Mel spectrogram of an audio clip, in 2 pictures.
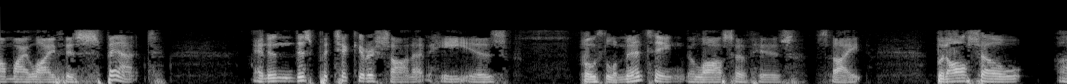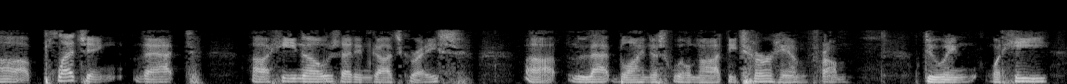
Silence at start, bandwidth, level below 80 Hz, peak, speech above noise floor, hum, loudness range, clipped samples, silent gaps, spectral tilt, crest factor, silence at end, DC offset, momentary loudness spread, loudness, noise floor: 0 s; 5.2 kHz; -38 dBFS; -2 dBFS; 35 dB; none; 2 LU; under 0.1%; none; -11 dB/octave; 18 dB; 0.2 s; under 0.1%; 10 LU; -20 LUFS; -55 dBFS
